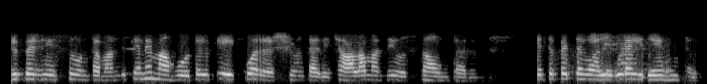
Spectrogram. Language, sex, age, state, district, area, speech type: Telugu, female, 18-30, Telangana, Mahbubnagar, rural, conversation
